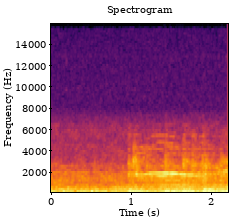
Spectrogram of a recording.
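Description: A drawn-out, meow-like cry that starts about halfway through, held on one slightly falling pitch over faint room noise.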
